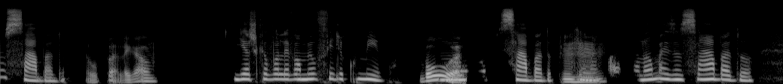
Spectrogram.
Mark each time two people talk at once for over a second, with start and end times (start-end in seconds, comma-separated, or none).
none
